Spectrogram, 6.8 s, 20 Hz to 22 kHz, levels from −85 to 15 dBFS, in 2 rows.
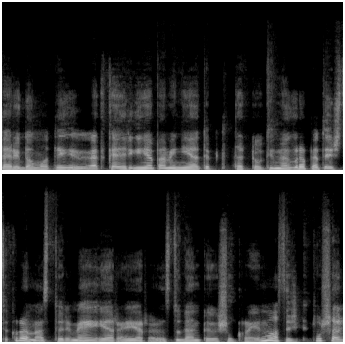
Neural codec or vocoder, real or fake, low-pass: codec, 44.1 kHz, 2.6 kbps, DAC; fake; 19.8 kHz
